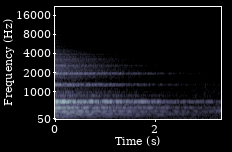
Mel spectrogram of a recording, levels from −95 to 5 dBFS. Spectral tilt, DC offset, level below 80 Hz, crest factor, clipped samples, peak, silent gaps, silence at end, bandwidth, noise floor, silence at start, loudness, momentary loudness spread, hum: -7 dB/octave; under 0.1%; -84 dBFS; 20 dB; under 0.1%; -22 dBFS; none; 0 s; 4.9 kHz; -66 dBFS; 0 s; -41 LUFS; 22 LU; none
